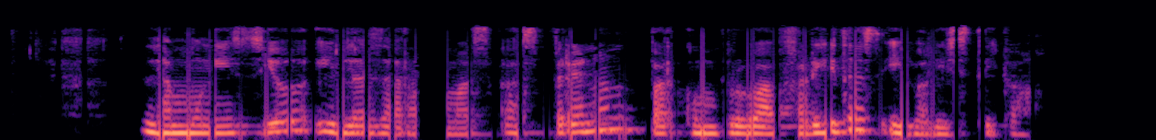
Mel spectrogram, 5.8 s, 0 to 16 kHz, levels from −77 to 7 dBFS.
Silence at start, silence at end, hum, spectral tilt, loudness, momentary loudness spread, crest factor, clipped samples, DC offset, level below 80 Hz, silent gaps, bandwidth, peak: 0.7 s; 0.65 s; none; -6 dB/octave; -19 LUFS; 12 LU; 16 dB; under 0.1%; under 0.1%; -46 dBFS; 2.19-2.23 s; 8 kHz; -2 dBFS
